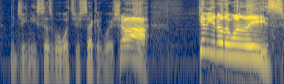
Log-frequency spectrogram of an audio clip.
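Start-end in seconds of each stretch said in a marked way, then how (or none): 1.6-3.6 put-on Irish accent, much higher, louder, slower. Telling a genie joke, the man answers the genie in an Irish accent. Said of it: "I'm impressed by the Irish accent".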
